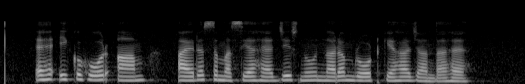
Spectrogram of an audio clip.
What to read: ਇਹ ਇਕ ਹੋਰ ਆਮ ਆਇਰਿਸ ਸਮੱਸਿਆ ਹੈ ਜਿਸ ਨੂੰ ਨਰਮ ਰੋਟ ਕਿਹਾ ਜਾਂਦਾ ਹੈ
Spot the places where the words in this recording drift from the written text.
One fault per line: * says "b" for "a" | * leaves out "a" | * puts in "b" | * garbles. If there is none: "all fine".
all fine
